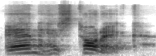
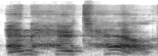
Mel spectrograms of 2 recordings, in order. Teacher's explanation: So with silent H we would say an honest, and with pronounced H we would say a hotel. But some posher speakers tend to treat a pronounced H as if it were not there.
